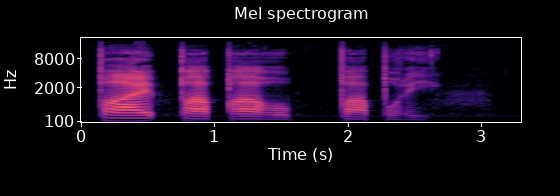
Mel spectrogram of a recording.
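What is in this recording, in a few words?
"pae papaho papori", Māori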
